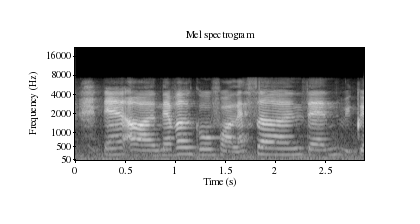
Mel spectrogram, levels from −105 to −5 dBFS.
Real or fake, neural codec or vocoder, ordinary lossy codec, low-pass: real; none; none; 7.2 kHz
